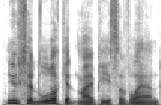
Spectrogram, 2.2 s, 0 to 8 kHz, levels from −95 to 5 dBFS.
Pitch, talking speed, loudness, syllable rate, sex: 125 Hz, 220 wpm, -17 LUFS, 4.5 syllables/s, male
